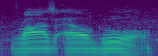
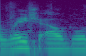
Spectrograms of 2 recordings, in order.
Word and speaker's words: Ra's al Ghul: Okay, so this is basically this is your introduction and kind of story of Ra's al Ghul or Ra's al Ghul, depending on how you'd like to pronounce it.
